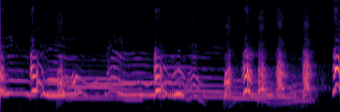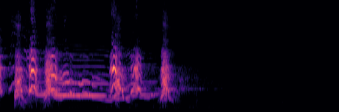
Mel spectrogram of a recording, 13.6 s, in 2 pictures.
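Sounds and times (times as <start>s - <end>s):
dog howling and barking: 0.0s - 10.4s.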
